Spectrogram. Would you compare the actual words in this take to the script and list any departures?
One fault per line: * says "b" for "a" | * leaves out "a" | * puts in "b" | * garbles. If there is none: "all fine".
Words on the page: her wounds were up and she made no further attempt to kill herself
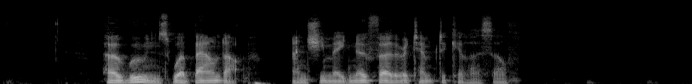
* puts in "bound"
